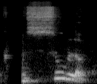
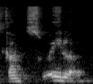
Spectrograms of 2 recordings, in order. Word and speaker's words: Consuelo: little thing we did not know the proper pronunciation until when I just before Mannings okay we we used to say consulo but um a gentleman another teacher that um knew it told us that it was Consuelo right so that's how I got it and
